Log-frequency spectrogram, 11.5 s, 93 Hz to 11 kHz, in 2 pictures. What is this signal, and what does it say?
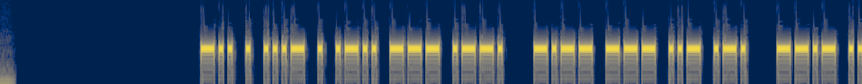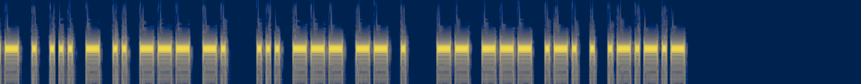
Morse code, heard as a keyed tone, about 40 wpm, 700 Hz. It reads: DEVELOP YOUR QUESTION SOME MORE.
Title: Sentences from Top 1000 Words - Review Part 2 - 40wpm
